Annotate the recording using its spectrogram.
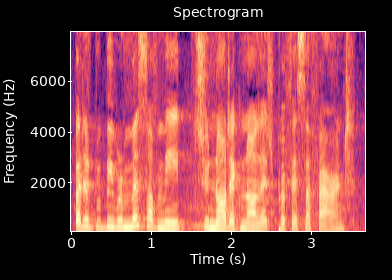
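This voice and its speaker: A woman emceeing an awards ceremony, introducing guests with emphatic, drawn-out phrasing. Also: fairly high pitch, a bit bright, a little hiss or hum. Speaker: master of ceremonies. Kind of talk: formal event hosting.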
